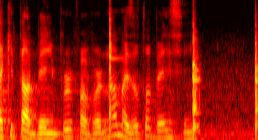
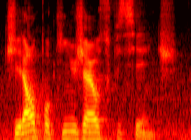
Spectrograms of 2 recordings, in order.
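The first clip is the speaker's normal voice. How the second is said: ordinary talk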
